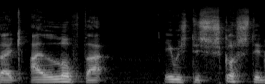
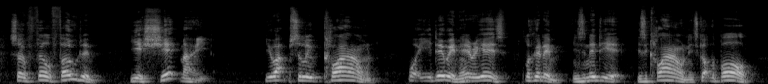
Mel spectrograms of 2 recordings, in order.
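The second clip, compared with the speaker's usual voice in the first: higher-pitched mock outrage at a player; joking mock abuse; 4 semitones higher than usual. Streamer jokingly slagging off his own player, mock exasperation. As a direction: heckle him as a joke, pitched up. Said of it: "I was joking about Phil Foden".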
